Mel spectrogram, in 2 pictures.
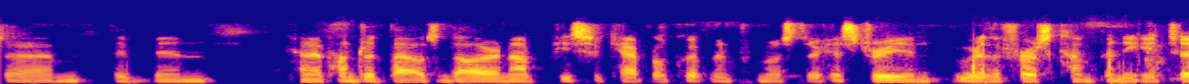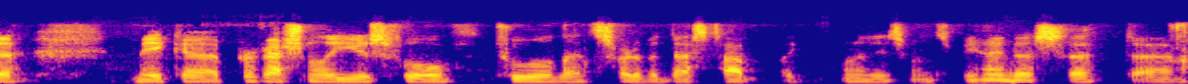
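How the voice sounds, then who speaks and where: A man's voice: fairly low pitch, no room sound. A man founder speaking on a video call panel, hesitant and full of ums. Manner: flat, hesitant with many ums. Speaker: company founder, panel guest. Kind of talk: unscripted panel talk. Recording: dry, dull lo-fi call audio.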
